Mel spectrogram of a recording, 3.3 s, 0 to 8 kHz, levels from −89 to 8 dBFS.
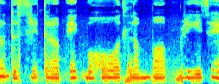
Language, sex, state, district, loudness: Hindi, female, Tripura, West Tripura, -13 LUFS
